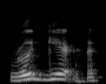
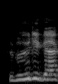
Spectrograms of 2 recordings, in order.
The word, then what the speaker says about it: Rüdiger: to say this word, Rudger, how do you say this name? Rudger Gleisberg. Does that sound right? In German, it is called Rüdiger Gleisberg.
